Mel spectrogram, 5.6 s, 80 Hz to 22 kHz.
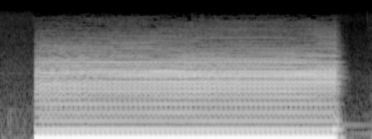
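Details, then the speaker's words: ADA MP2 preamp with noise gate off, no guitar plugged in, effects off: loud steady low buzz with a bright edge cutting in and out; mains hum from the unit itself, fixed by replacing failed resistor R913. "and so this is the ADA MP2, and it has developed a loud humming noise."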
